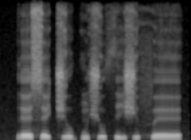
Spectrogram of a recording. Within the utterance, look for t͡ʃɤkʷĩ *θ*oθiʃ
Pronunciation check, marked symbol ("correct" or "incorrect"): incorrect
